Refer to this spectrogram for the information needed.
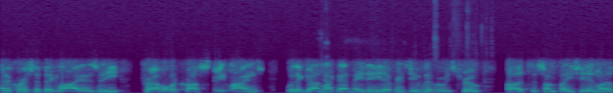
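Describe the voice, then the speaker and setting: Speaking at a fairly quick pace, this is an unremarkable speaking voice. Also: man. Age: 60s. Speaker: Senate candidate. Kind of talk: radio interview.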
